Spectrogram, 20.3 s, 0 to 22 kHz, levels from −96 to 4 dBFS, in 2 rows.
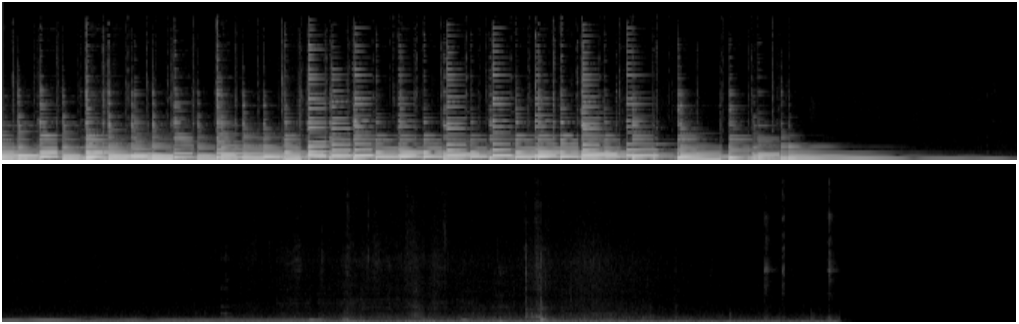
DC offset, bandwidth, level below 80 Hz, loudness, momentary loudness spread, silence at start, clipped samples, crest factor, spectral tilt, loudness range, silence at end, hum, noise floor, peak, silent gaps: under 0.1%; 18.5 kHz; -62 dBFS; -29 LUFS; 9 LU; 0 s; under 0.1%; 20 dB; -4 dB/octave; 12 LU; 11.3 s; 60 Hz at -65 dBFS; -68 dBFS; -12 dBFS; none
